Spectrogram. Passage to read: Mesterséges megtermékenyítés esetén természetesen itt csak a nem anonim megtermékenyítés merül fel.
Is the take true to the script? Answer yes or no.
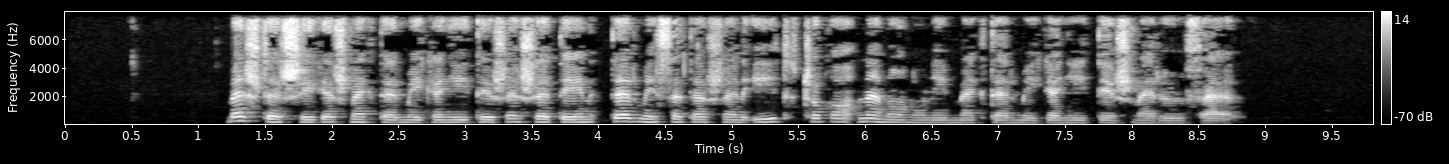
yes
